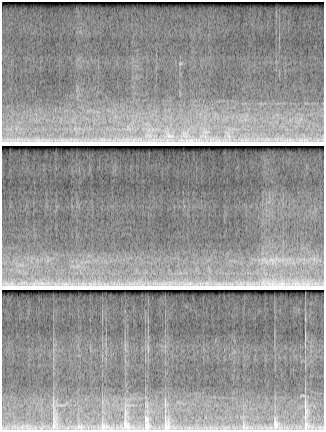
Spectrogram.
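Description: Small hammer tapping a screw into the edge of a fridge door through its rubber gasket: a quick run of sharp taps about two-thirds in, and a few more near the end, over a steady low hum.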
